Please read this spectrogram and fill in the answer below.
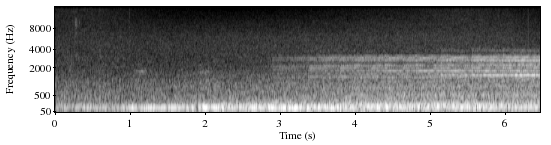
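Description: A low, steady rumble that swells over the first two seconds, with sustained high tones joining it about halfway through.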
